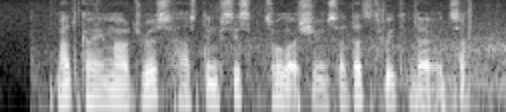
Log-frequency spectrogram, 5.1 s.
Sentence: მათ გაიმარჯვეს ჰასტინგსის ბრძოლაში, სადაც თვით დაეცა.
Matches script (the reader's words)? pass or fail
pass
